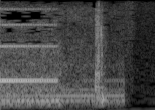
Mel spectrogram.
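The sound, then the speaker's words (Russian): Telephone ringing tone on a line while a call to technical support is being connected. One steady tone runs, then cuts off, followed by a short burst of line noise and near silence. “я продолжаю дозвон. Пожалуйста, подождите немного.”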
